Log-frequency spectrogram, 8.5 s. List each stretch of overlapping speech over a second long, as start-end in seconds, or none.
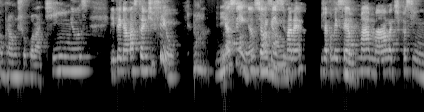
4.4-5.8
